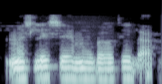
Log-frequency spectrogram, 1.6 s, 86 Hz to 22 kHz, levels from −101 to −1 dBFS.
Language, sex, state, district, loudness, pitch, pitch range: Hindi, male, Bihar, Araria, -20 LUFS, 125 Hz, 125-130 Hz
